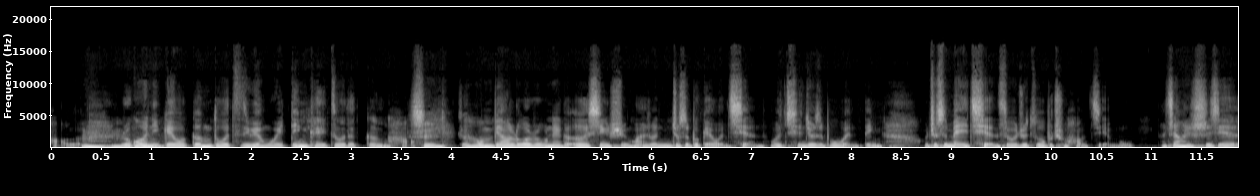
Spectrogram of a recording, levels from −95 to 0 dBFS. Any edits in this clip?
no; 0 cuts

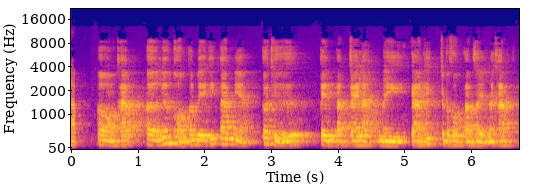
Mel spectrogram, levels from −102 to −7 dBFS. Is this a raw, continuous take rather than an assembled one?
yes; 0 cuts

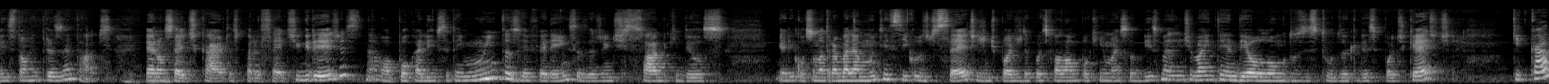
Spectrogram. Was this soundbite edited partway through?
no; 0 cuts

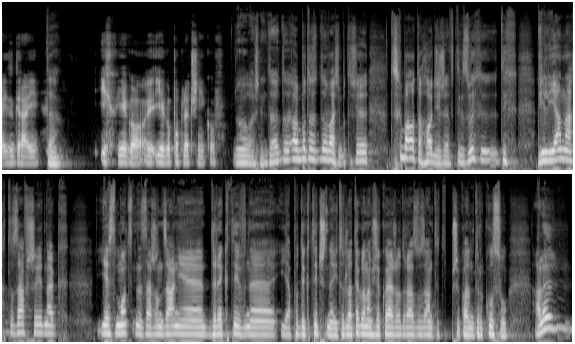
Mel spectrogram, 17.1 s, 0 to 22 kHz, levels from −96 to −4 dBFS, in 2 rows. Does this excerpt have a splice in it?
no; 0 cuts

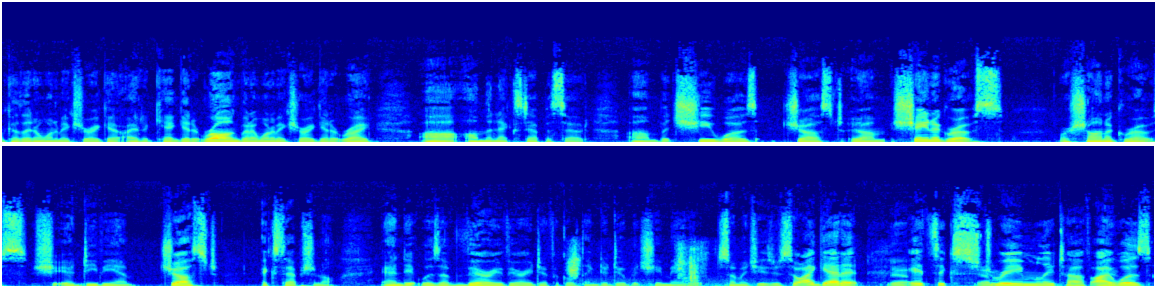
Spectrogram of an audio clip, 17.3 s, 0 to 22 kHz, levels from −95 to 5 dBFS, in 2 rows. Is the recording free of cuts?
yes; 0 cuts

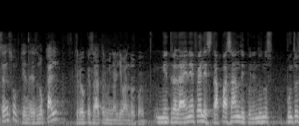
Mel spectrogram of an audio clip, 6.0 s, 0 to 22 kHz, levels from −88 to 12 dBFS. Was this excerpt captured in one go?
no; 1 cut; at 3.1 s

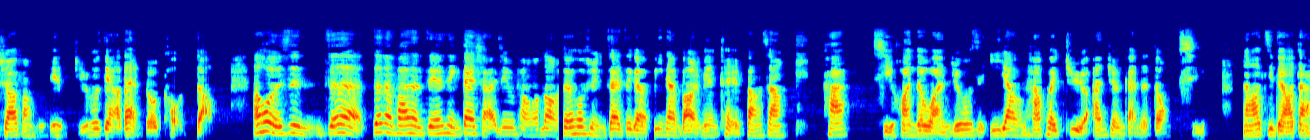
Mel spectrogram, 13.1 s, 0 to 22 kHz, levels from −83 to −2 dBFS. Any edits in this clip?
yes; 1 cut; at 5.6 s

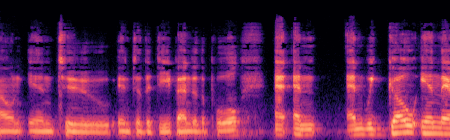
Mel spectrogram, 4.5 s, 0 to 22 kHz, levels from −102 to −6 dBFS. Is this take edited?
no; 0 cuts

